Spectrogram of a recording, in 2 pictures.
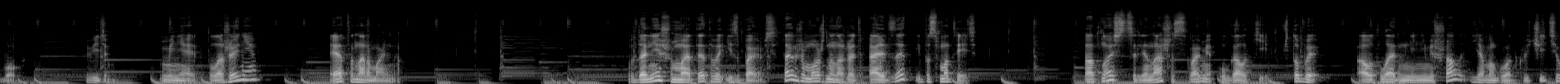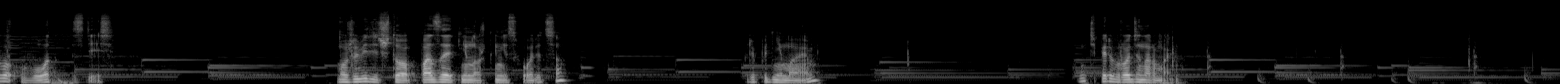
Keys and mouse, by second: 5.4 shift+middle drag, 8.0 shift+middle drag, 8.6 alt+z, 10.5 s, 11.7 s, 14.8-17.4 drag, 17.4 s, 17.8 shift+middle click, 17.9 g, 18.0 g, 18.3 g, 18.6-19.0 shift+middle drag, 20.2 s, 24.0-24.4 shift+middle drag, 26.4 shift+middle drag, 26.8 s, 29.8 g.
